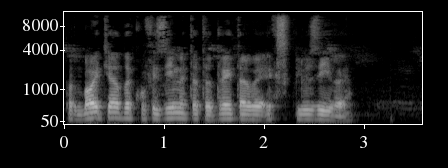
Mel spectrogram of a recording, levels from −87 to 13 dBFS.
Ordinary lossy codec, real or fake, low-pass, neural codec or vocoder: Opus, 64 kbps; real; 10.8 kHz; none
